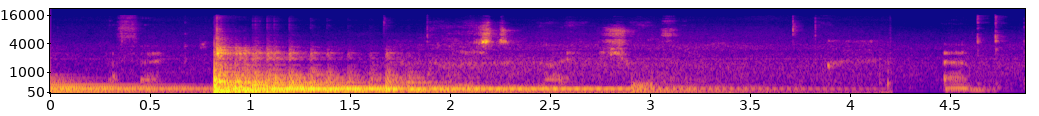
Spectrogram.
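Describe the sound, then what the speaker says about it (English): A rumbling earthquake sound effect used in an animated storm scene, with a sudden loud onset of low, harmonic rumble that slowly decays over several seconds before cutting off, followed by a brief rustle. "It's a sound of like an earthquake effect."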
